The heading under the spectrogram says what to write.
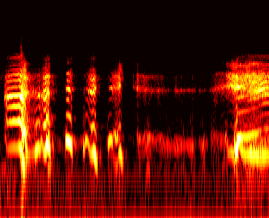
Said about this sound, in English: Oh, let it ring. Let it go on ringing. It's a trick of some kind. And I won't answer it. I won't. I won't, even if it goes on ringing all night. I won't.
